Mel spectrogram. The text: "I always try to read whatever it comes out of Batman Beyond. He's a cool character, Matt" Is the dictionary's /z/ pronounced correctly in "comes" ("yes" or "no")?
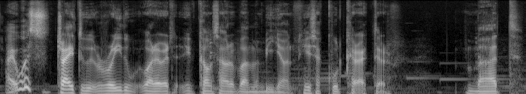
no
